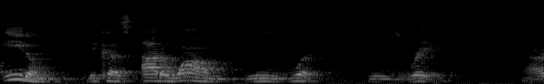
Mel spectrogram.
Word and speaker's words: Edom: Edom is Adawam. Adawam. All right, that's how you say Edom. It's Da Wam.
